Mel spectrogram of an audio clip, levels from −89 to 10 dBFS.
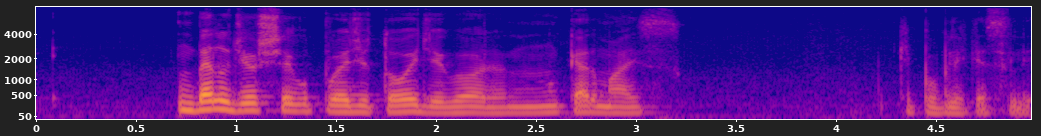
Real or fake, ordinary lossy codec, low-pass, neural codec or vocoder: real; none; none; none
